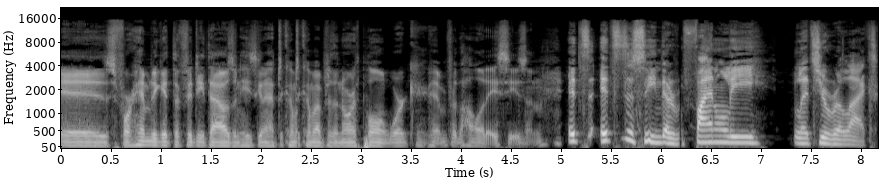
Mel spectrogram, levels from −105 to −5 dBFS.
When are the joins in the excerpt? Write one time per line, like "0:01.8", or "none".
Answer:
0:02.3
0:03.7
0:06.2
